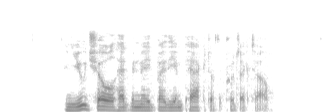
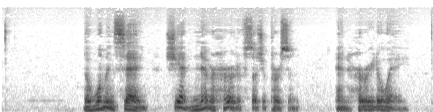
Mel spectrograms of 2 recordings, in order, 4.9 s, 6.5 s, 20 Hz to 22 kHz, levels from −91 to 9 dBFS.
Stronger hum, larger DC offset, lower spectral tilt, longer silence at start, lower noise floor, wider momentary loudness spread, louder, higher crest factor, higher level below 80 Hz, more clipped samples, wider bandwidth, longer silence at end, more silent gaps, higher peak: neither; neither; about the same, -5 dB/octave vs -4.5 dB/octave; second, 1 s vs 1.25 s; first, under -90 dBFS vs -63 dBFS; about the same, 15 LU vs 15 LU; second, -50 LUFS vs -21 LUFS; about the same, 20 dB vs 20 dB; second, -88 dBFS vs -54 dBFS; neither; second, 7.2 kHz vs 17 kHz; first, 0.85 s vs 0.4 s; neither; second, -32 dBFS vs -2 dBFS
